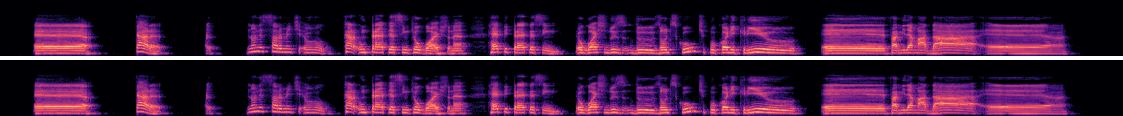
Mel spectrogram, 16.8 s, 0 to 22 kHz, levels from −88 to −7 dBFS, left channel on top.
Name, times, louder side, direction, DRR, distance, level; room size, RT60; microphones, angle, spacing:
voice 1, 0.5-1.4 2.0-2.4 3.1-3.2 3.7-4.9 5.2-7.0 7.3-12.0 12.3-16.0, left 1 dB, 5° left, 0.6 m, -26 dB
9.6 x 4.9 x 3.5 m
head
